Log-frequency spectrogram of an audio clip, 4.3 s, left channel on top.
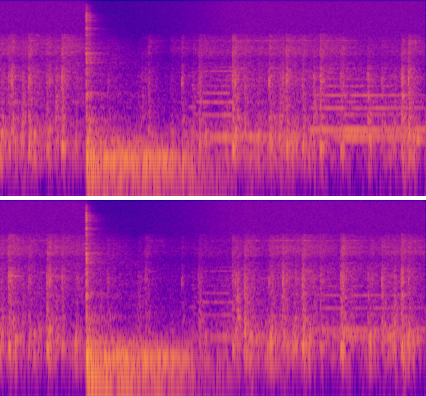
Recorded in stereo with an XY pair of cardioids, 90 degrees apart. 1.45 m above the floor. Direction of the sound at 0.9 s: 35° right.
